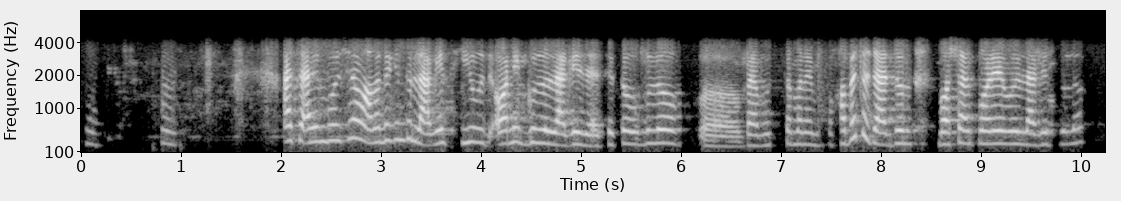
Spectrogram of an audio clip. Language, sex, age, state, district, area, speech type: Bengali, female, 45-60, West Bengal, Purulia, urban, conversation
